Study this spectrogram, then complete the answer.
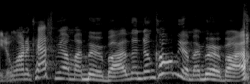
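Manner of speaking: put-on, acted woman's voice. Retelling a phone call, the speaker quotes the woman's reply: imitating the woman caller. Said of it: "And she's like".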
